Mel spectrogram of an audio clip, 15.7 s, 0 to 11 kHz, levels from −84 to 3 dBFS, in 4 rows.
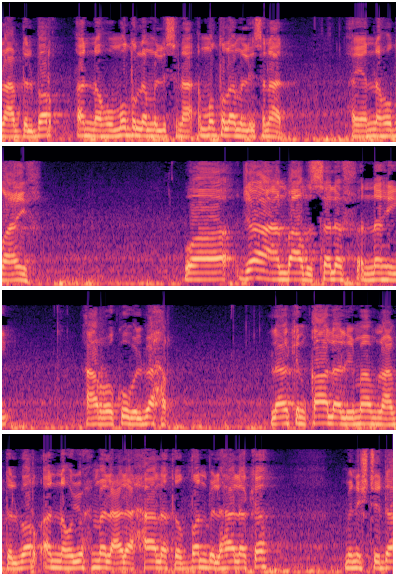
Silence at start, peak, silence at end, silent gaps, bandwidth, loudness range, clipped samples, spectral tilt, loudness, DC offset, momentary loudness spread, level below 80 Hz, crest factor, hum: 0 s; 0 dBFS; 0 s; none; 8 kHz; 4 LU; under 0.1%; -5 dB/octave; -11 LUFS; 0.3%; 15 LU; -24 dBFS; 12 dB; none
